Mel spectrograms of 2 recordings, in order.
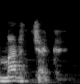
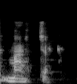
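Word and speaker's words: Majchrzak: Y es Marchak. Marchak. Porque le he escuchado los juegos a los jueces de silla y dice Marchak.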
